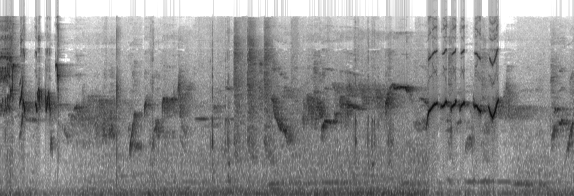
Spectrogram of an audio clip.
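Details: Morning song of a white-rumped shama, used as a lure to train cage birds. A continuous medley of varied whistled and warbled phrases ends in a bright, rapid run of five or six repeated notes, with background hiss.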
